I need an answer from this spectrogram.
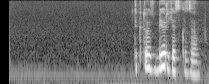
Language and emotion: Russian, neutral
